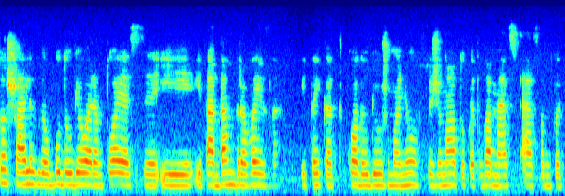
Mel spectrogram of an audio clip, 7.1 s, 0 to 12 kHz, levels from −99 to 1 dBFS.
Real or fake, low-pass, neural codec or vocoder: real; 10.8 kHz; none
